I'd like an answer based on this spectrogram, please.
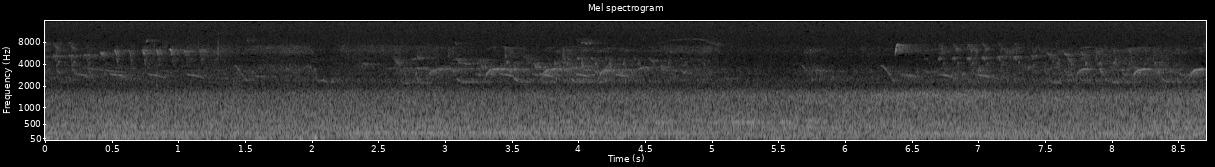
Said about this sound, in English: The call and response of the birds.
